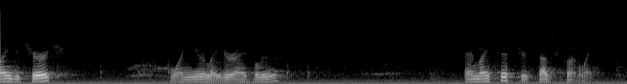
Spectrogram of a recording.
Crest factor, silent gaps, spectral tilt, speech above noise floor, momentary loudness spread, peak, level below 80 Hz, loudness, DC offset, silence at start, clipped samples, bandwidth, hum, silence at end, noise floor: 18 dB; none; -11 dB/octave; 19 dB; 26 LU; -12 dBFS; -48 dBFS; -29 LUFS; under 0.1%; 0 s; under 0.1%; 3.8 kHz; 60 Hz at -45 dBFS; 0 s; -48 dBFS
